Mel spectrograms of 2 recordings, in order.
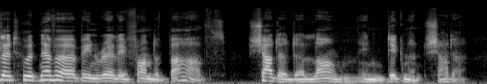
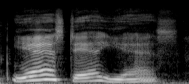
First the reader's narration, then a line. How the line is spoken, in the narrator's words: said Kanga soothingly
